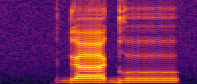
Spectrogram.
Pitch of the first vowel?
low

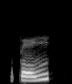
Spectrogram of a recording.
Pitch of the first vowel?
rising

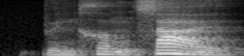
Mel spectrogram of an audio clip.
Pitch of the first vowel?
rising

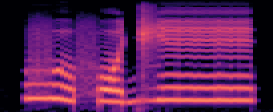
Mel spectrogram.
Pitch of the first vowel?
falling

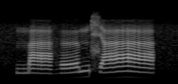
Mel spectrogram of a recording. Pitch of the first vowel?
low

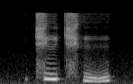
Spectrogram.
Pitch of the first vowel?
high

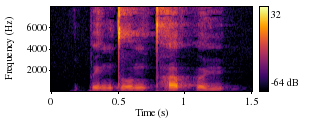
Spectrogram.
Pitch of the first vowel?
low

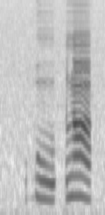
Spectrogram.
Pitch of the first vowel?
low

